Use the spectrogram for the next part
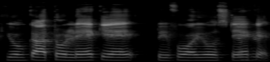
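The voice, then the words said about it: Put-on Indian accent. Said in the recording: “Indian ... playing Indian ... Doing an Indian accent”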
